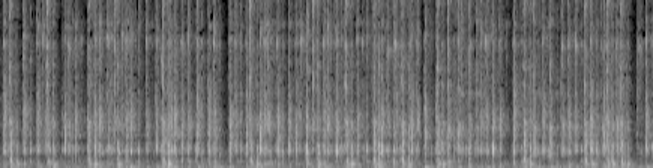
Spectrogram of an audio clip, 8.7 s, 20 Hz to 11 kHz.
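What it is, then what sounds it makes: Plastic mechanical keyboard. Fingertips type steadily on the keycaps of a black plastic mechanical keyboard with clicky Cherry MX Blue switches. Dense, rapid clicks are heard, each a short, bright, crisp snap centered around 1.2 kHz, with little low-end thump and almost no ring.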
